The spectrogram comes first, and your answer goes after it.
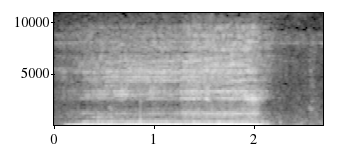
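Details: A single long, loud snore from a big Rottweiler, captured on an Android phone: a deep, buzzing, evenly vibrating rumble lasting about two seconds, then it stops abruptly into quiet.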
